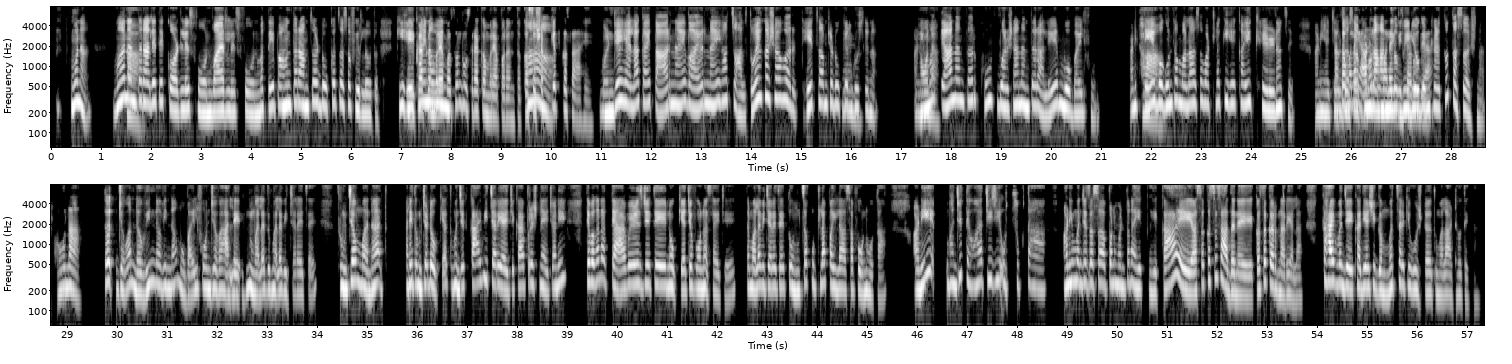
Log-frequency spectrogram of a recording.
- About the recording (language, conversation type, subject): Marathi, podcast, स्मार्टफोन्स पुढच्या पाच ते दहा वर्षांत कसे दिसतील असं वाटतं?
- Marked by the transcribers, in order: other background noise; in English: "कॉर्डलेस"; in English: "वायरलेस"; tapping; surprised: "की हे काय नवीन?"; laughing while speaking: "जेव्हा आले, मला तुम्हाला विचारायचंय"; laughing while speaking: "आणि म्हणजे"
